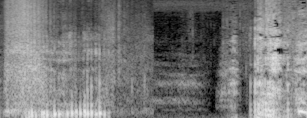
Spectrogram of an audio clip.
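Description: A jaguar gives a deep, rasping run of rapid grunts for about a second, then a pause, then a rougher burst of sound.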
